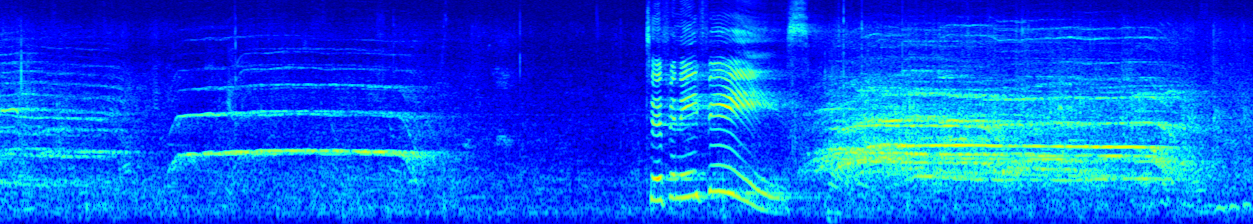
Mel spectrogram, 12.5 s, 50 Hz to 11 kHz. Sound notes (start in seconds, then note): 8.0 cheering and applauding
